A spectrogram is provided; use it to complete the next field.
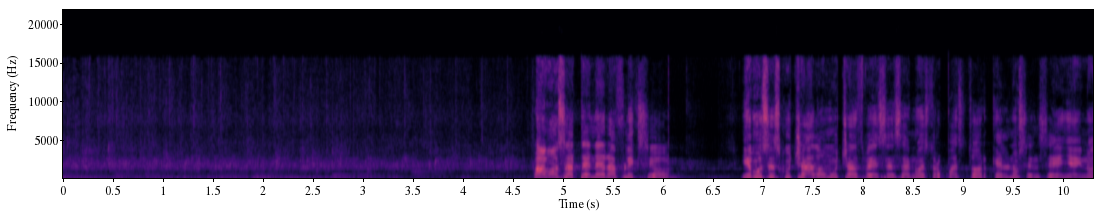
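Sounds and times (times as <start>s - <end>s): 
audience applause: 0.0s - 5.1s
speech: 4.7s - 10.3s.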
